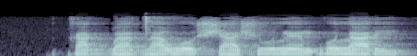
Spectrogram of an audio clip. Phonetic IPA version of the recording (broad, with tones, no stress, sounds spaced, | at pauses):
k a˨ ɡ͡b a˨ d a˨˦ w o˧ ʃ a˨ ʃ u˧ l ɛ̃˧ b o˦ l a˦ ɾ i˦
